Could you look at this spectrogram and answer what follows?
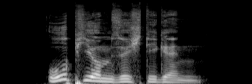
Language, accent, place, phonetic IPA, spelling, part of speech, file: German, Germany, Berlin, [ˈoːpi̯ʊmˌzʏçtɪɡn̩], opiumsüchtigen, adjective, De-opiumsüchtigen.ogg
- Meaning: inflection of opiumsüchtig: 1. strong genitive masculine/neuter singular 2. weak/mixed genitive/dative all-gender singular 3. strong/weak/mixed accusative masculine singular 4. strong dative plural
